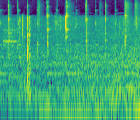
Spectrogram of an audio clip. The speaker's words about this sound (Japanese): 今朝はね、冷風ですもんね、朝から。もう、冷ややかな風が今、車の中、車内をこうね、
